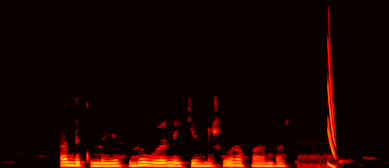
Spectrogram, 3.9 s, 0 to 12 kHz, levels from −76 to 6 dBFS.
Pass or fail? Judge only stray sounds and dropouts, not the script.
fail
